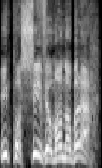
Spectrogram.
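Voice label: wheel damaged, Brazilian Portuguese; speech; defective modules; World Of Warships; PT BR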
